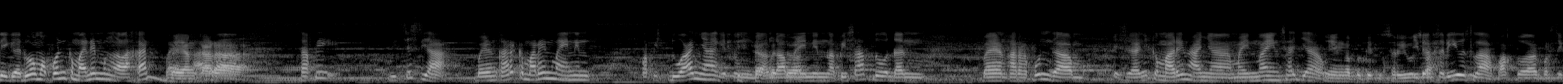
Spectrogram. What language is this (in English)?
Indonesian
